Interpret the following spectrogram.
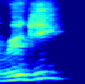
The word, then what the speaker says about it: rugae: These are called your rugae, which is the coolest, like, you know, it's kind of like algae, the way it's spelled.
